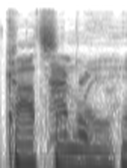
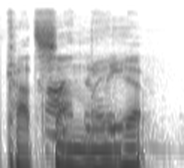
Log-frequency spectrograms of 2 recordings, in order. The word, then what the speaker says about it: Kotsanley: It's Kotsanley. Yeah, Kotsanley. Yep. – Kotsanley. – Almost like constantly. Like he constantly punts.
